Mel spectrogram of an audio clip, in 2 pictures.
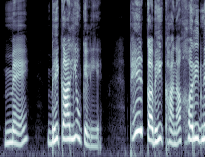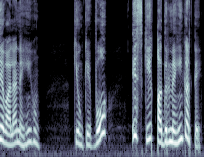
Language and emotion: Urdu, disgusted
